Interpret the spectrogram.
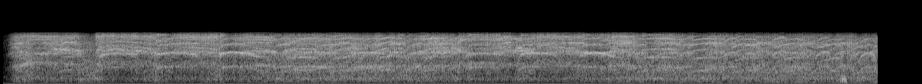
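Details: A flock of black-headed gulls at Akershus Fortress, Oslo, Norway, on 12 April 2011 calls nonstop, harsh rasping screams overlapping into a dense, raucous chorus with no clear pauses.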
